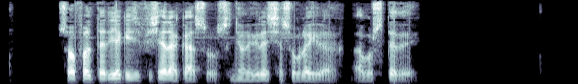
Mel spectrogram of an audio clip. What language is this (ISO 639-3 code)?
glg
